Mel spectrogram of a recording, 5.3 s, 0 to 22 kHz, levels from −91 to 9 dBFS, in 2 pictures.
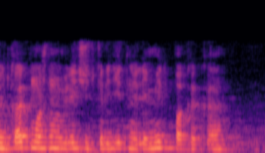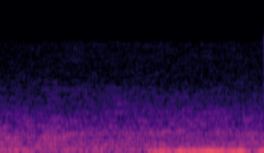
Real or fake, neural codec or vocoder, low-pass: fake; vocoder, 22.05 kHz, 80 mel bands, WaveNeXt; 7.2 kHz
